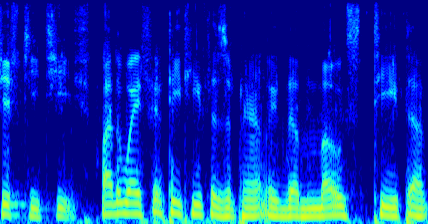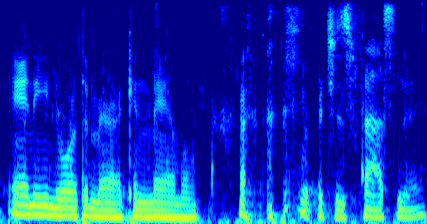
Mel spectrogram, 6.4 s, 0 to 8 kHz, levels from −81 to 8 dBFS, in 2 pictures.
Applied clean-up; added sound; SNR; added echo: neural separator model SepFormer DNS4.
